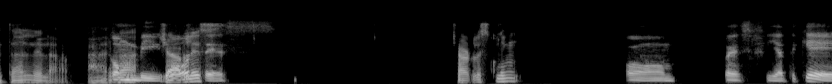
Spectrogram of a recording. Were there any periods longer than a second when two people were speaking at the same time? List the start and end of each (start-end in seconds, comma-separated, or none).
1.1-2.3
